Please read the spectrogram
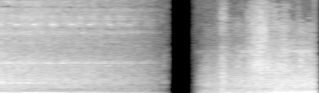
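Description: Low, steady background rumble that fades away to a moment of dead silence just over a second in, then fades back in: an edit joining two recordings.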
